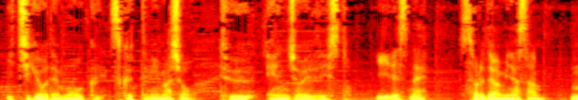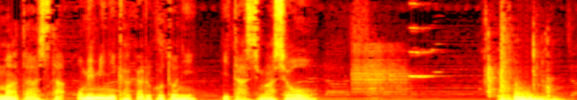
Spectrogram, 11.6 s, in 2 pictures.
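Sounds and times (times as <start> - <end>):
speech: 0.1 - 9.6
door closing sound effect: 9.2 - 11.5.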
